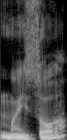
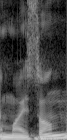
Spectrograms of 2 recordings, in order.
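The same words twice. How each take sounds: First: "Maison" with a silent final n; unsure pronunciation. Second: "Maison" with the final n sounded; alternative pronunciation. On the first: Host unsure of the magazine's name, "Maison" without final n. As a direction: say "Maison" as my-SO, dropping the n. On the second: Host correcting the magazine's name, "Maison" with sounded n. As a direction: say "Maison" slowly as my-SON, with an n. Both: Shown as a demonstration. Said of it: "vet ikke helt hvordan vi uttaler".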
